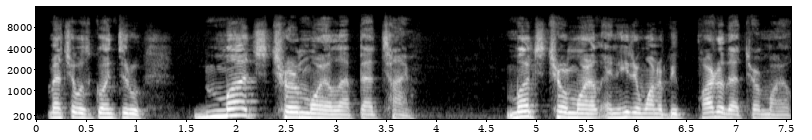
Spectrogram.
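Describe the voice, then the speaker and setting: Here a man speaks in a fairly high voice with ordinary pitch variation. His pace is fairly slow. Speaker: friend of the subject. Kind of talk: interview. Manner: animated.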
